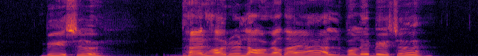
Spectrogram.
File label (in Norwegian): "bysu", Numedalsmål; Ei stor mengde mat, gjerne sammensett av fleire slag.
